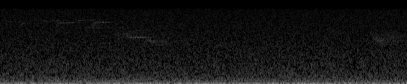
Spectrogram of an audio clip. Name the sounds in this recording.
Blackburnian Warbler, Blue-headed Vireo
